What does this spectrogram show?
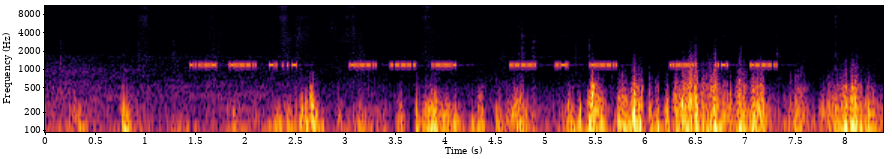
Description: Hellschreiber (Feld-Hell, 122.5 baud), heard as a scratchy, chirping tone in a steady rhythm, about 1180 Hz, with the noise of a residential street. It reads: G5W 589 215 215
